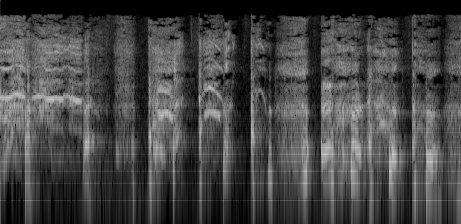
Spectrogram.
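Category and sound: human body sound, coughing fit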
